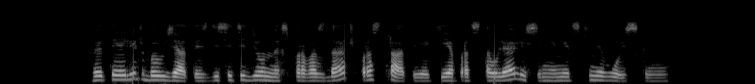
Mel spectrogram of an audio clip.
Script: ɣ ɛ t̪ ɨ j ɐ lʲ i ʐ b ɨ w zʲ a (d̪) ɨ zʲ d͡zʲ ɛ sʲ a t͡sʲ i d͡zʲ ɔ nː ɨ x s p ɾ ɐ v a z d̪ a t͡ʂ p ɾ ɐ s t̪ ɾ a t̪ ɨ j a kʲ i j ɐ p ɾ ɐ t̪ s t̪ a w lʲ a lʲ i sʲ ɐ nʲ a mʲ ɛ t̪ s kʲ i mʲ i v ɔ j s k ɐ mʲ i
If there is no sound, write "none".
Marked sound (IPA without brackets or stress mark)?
t̪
